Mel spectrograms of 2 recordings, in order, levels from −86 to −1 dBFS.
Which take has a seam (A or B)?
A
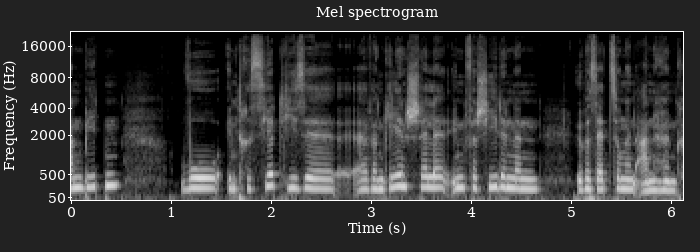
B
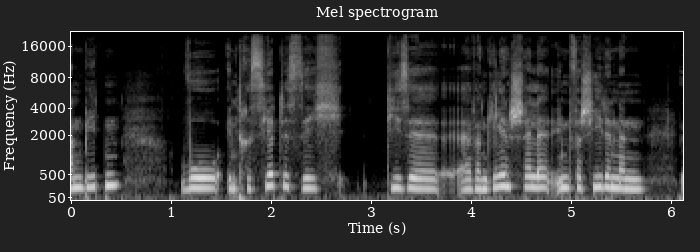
A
